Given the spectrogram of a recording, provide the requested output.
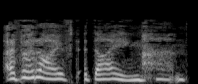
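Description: A woman's voice: a little high, slow, darkish tone, breathy edge, no room sound, voice pushed up, full character voice. A woman voicing a wounded, dying male warrior who speaks in a faltering, strained way. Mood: weak. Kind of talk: audiobook character voice.

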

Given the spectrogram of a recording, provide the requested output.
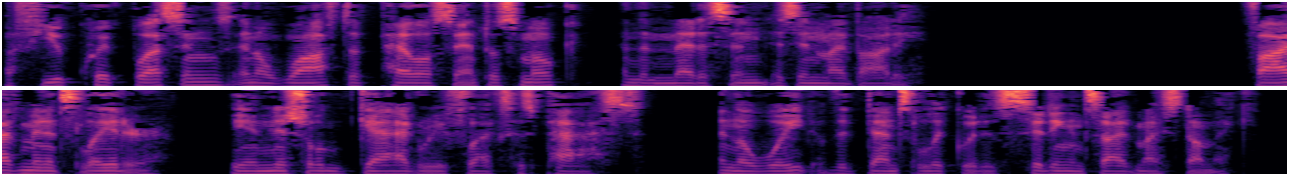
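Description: A male audiobook narrator reads a first-person account with little rise or fall. His low voice has a creaky edge, is recorded very dry, and stays measured and understated. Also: monotone, no echo.

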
